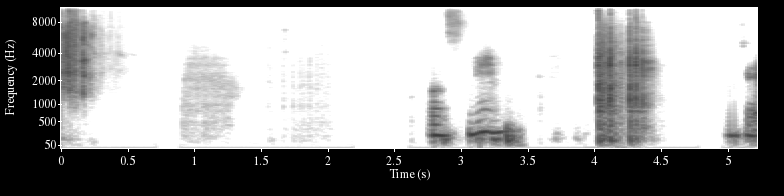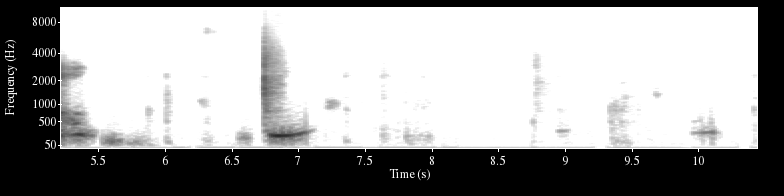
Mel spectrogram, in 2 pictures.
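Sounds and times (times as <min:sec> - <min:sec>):
several dice rolled during a tabletop game: 0:00.0 - 0:00.5
speech: 0:02.8 - 0:03.5, 0:05.0 - 0:05.7, 0:06.8 - 0:07.1.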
